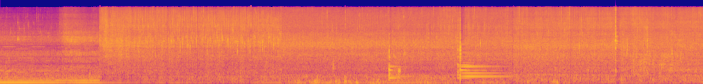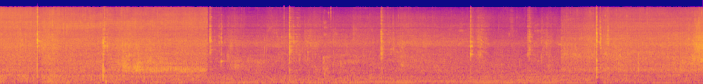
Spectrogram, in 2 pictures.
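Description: Marinated chicken pieces sizzling as they fry in a large metal kadai, with scattered sharp clicks. The sizzle turns quieter about two-thirds of the way through, and the clicks stand out more after that.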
